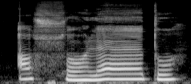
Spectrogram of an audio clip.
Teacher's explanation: Syamsiyah hukum bacaan ini disebut juga dengan Idgham Syamsiyah cara membacanya alif lam dibaca dengan idgam atau memasukkan ke dalam huruf Syamsiyah sehingga hanya Alif yang terbaca · alif lam dibaca dengan idgham atau memasukkan ke dalam huruf syamsiyah, sehingga hanya alif yang terbaca. Ciri utamanya adalah tanda tasydid di atas huruf lam sukun atau al. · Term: alif lam syamsiyah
